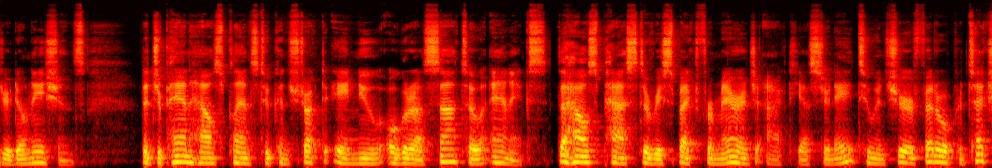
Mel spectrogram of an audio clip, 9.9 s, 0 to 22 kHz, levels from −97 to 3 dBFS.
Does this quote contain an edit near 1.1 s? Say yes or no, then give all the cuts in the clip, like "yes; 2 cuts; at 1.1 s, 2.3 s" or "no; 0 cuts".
no; 1 cut; at 5.5 s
